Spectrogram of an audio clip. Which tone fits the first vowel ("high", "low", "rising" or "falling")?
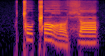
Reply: high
